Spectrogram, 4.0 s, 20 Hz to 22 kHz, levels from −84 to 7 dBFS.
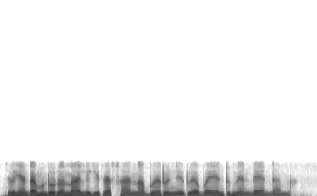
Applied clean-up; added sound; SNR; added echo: neural separator model SepFormer WHAMR!.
